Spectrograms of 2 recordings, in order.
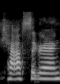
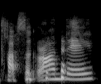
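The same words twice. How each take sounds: First: The name is pronounced the way locals say it. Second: The name is pronounced the way outsiders say it. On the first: The speaker is from the town. "I can say Casa Grande because I'm from there" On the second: The speaker is not from the town. "instead of saying Casa Grande"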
